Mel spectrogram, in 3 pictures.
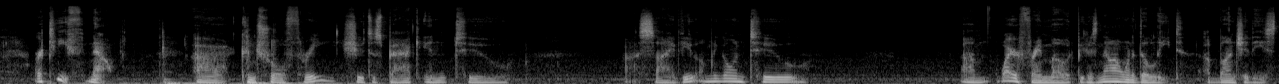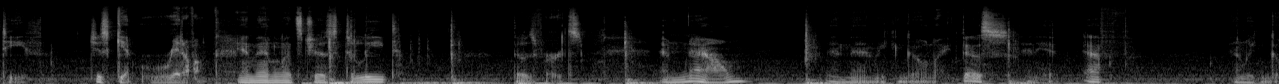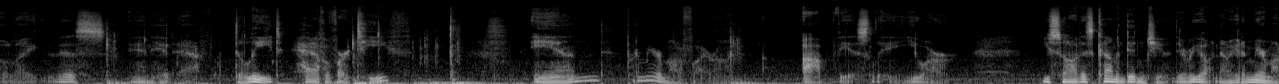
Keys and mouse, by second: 2.4 ctrl+KP_3, 6.5 middle click, 6.5 right click, 10.9-20.3 middle drag, 14.0-14.3 drag, 14.0-14.3 right drag, 14.4 click, 14.4 right click, 15.1-19.4 drag, 15.1-19.4 right drag, 16.0 Delete, 16.9 Up, 19.0 KP_1, 20.3-21.5 drag, 20.8 2, 21.5 middle click, 21.6-28.2 drag, 22.8 f, 26.6 f, 27.7 middle click, 27.7-28.2 right drag, 29.0 Delete, 29.8 Up, 29.8-30.8 middle drag, 32.9 Tab.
